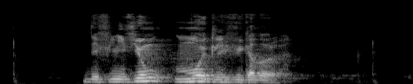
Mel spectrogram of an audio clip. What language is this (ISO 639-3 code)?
glg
